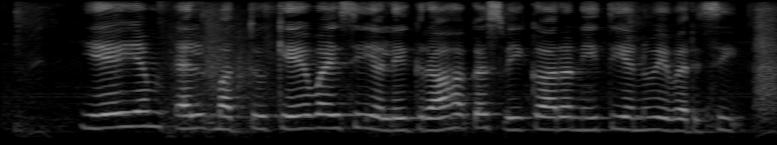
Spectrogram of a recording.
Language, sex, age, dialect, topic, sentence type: Kannada, female, 51-55, Mysore Kannada, banking, question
